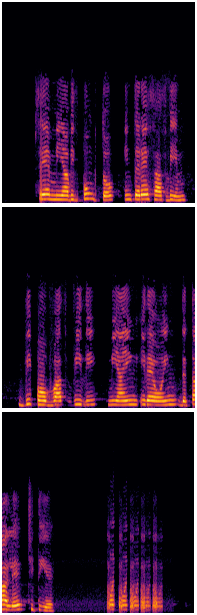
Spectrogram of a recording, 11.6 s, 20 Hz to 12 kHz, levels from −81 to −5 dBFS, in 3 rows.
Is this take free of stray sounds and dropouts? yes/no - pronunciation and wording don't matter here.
no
